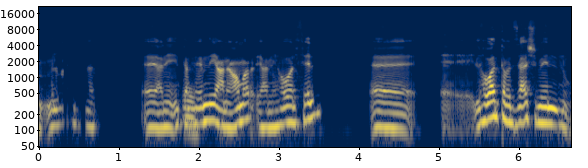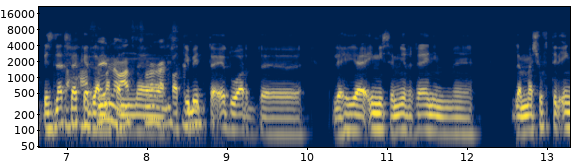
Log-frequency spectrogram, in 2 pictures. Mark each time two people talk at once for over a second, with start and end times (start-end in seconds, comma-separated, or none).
6.7-8.8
